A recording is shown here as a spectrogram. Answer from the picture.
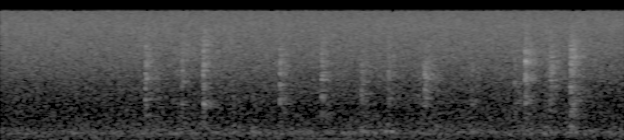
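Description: Near-silent room tone with about a dozen faint, irregular ticks, starting about one and a half seconds in and ending near the end.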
